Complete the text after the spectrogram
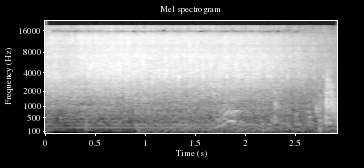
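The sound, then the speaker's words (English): Fat sizzles in a frying pan with a steady, bright hiss that runs the whole time and eases off slightly toward the end, where a single small pop cuts through. “The fat sizzled in the pan.”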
